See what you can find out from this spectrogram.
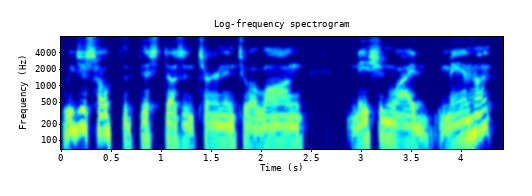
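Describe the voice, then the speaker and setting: Male news reporter played by a man, scripted drama bulletin, lowish pitch, dry sound. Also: expressive, a little slow, bright, forceful tone, no room sound, full character voice. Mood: grave. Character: male TV news reporter covering a violent manhunt.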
